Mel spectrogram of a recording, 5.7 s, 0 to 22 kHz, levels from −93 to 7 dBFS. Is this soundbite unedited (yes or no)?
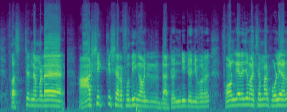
yes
